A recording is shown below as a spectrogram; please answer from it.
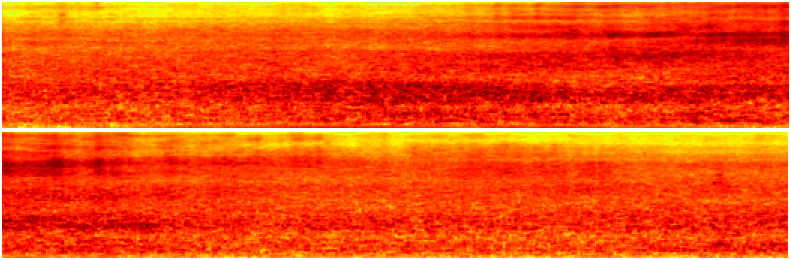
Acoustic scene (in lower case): street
